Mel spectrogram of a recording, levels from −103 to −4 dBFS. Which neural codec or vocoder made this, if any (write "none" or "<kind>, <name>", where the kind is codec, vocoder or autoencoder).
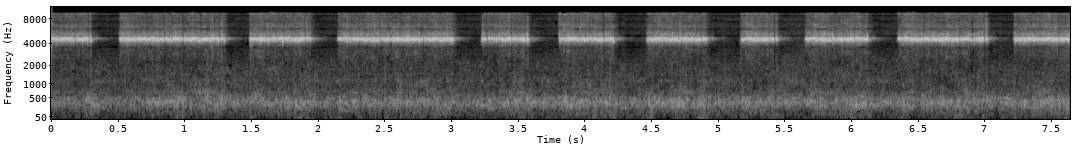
codec, HILCodec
